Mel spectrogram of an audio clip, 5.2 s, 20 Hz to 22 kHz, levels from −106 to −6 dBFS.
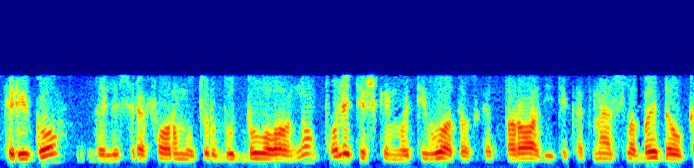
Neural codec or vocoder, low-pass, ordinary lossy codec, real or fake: none; 3.6 kHz; AAC, 32 kbps; real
